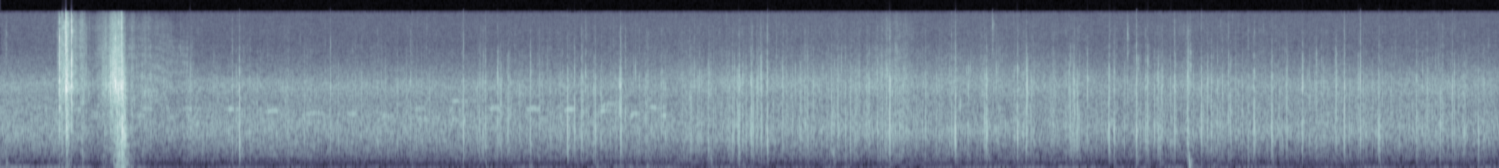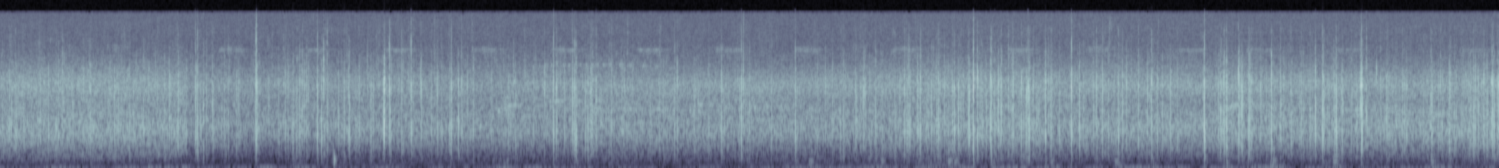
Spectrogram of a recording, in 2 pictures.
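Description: Gentle rain falling and dripping from the trees, a steady wash of many separate drops. Two sharp knocks stand out about a second in.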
